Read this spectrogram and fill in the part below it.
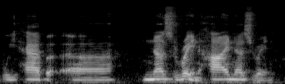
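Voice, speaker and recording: A man's voice: lowish voice, flat delivery, slow, fairly bright tone, a little hiss or hum. Polite man moderating a study call. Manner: polite, repeatedly thanking, filler-heavy. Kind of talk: online group session hosting.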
